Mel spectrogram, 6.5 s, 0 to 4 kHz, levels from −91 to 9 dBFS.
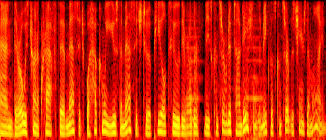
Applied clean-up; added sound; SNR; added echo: neural separator model SepFormer WHAM!.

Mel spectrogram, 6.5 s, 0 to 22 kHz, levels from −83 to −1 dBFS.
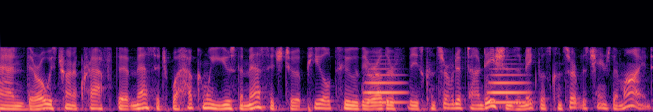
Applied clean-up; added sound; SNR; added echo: none; Brass instrument; 2 dB; none.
